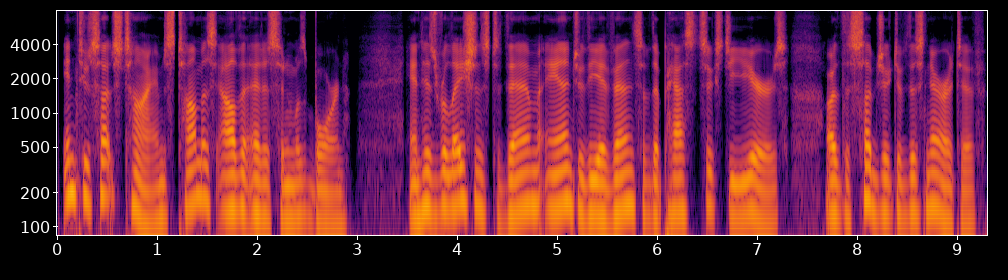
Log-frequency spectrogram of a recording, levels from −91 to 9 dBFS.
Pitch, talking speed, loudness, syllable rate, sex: 130 Hz, 180 wpm, -19 LUFS, 5.2 syllables/s, male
